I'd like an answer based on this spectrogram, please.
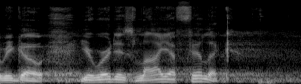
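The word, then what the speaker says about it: lyophilic: Liophilic. Can Can I have any alternate pronunciations? I see only liophilic.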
